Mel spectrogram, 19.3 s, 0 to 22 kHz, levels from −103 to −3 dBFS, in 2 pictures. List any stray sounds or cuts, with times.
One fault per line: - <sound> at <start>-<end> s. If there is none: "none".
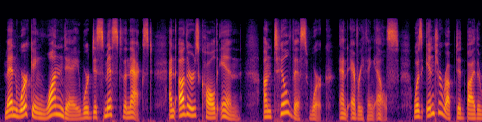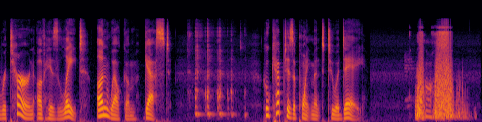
- laugh at 13.4-14.6 s
- sigh at 17.7-19.2 s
